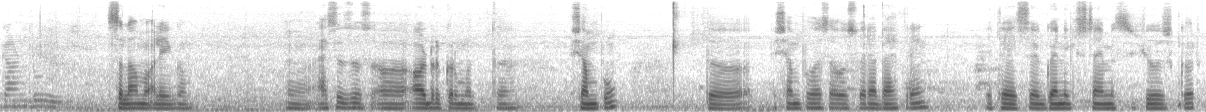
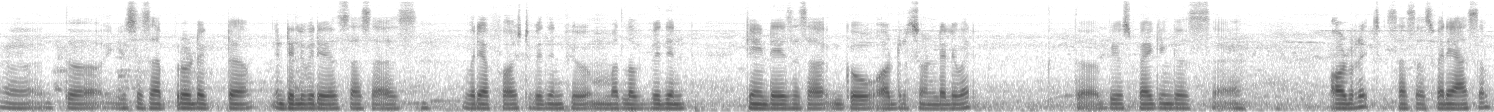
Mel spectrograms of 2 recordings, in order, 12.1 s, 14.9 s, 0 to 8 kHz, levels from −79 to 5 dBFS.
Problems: background sounds at intervals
